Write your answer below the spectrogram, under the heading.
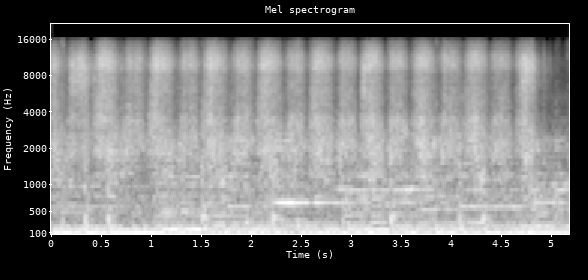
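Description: Hand sanding: a roll of sandpaper rubbed back and forth over the primed sheet-metal of a 1967 Chevy C-10 pickup bed, cutting back the grey guide coat along an inside curve. Quick, even scratching strokes, about three a second.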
